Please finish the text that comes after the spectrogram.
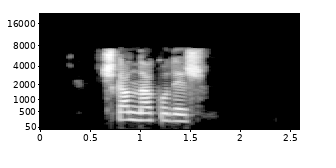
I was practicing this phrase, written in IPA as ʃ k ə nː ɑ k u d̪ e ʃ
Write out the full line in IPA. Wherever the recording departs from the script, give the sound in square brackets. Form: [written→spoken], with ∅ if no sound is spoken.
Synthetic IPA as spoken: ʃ k [ə→ɑ] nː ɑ k [u→o] d̪ e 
